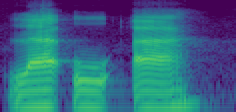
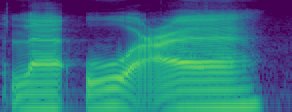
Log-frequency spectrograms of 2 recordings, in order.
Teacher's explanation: Hamzah dari pangkal tenggorokan, ain dari tengah tenggorokan ya.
